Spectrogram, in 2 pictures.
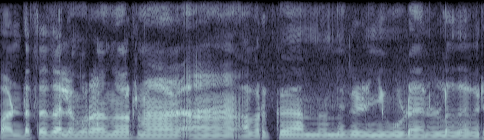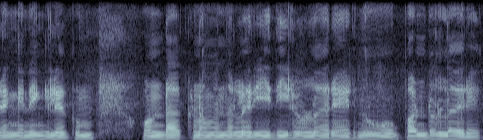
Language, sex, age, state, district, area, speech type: Malayalam, male, 30-45, Kerala, Wayanad, rural, spontaneous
